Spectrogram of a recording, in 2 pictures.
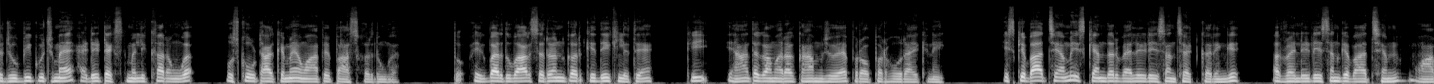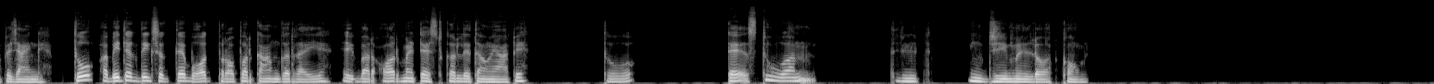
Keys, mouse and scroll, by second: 3.4 click, 18.6 click, 20.8-24.8 typing, 26.4 click.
